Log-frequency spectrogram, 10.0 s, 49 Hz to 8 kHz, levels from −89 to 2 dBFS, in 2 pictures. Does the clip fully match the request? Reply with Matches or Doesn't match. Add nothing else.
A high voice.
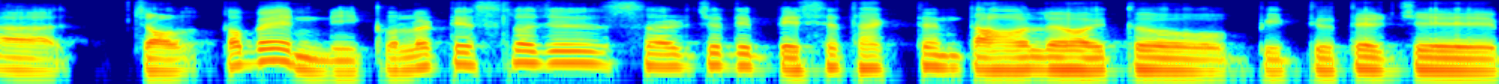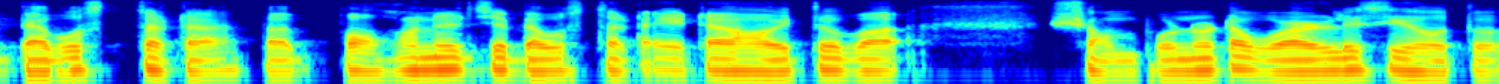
Doesn't match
